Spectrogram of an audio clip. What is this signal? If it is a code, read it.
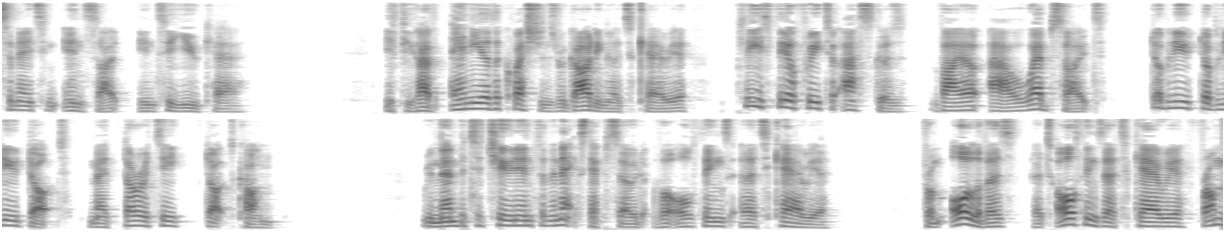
Speech in English. There is no code.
